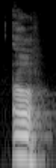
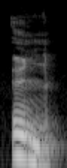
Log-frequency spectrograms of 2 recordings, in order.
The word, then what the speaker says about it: un: Then we have un. Un. Okay? Don't pronounce une. Okay? We don't pronounce une because N here, it's a silent letter. We don't pronounce it. The sound of this is un.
